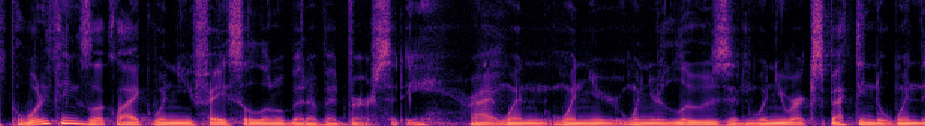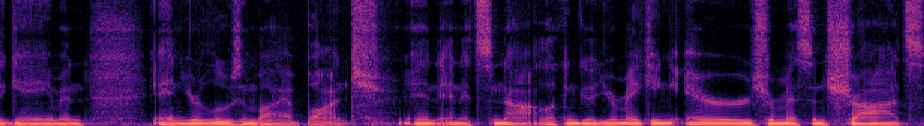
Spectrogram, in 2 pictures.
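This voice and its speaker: Over noticeable background noise, a man with a fairly low pitch talks at a fairly quick pace with fairly even intonation and very even loudness. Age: 30s. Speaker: podcast co-host. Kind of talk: casual chat.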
